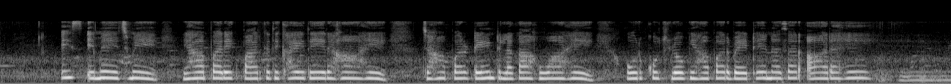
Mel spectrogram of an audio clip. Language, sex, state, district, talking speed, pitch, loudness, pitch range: Hindi, female, Rajasthan, Jaipur, 170 wpm, 280 Hz, -15 LUFS, 275-285 Hz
